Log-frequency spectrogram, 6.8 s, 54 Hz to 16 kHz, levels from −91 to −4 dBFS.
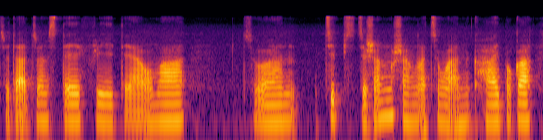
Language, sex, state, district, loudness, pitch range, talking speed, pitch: Mizo, male, Mizoram, Aizawl, -24 LUFS, 110-120 Hz, 165 wpm, 115 Hz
